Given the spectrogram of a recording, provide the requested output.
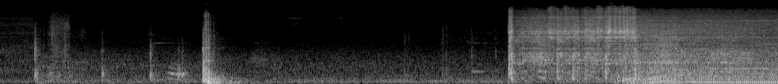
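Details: Mini Cooper after coolant system repair, taken off ramps: after some handling knocks the engine cranks, catches quickly and settles into a smooth, steady idle with no odd noises.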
